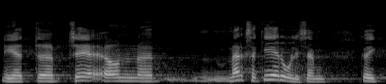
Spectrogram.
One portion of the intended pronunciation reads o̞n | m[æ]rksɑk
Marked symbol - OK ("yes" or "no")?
yes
